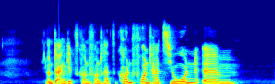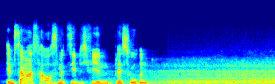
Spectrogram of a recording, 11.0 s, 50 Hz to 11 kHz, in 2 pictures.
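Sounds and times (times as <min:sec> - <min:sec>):
speech: 0:00.9 - 0:04.8, 0:05.6 - 0:08.6
train rumbling past: 0:06.5 - 0:10.9.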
